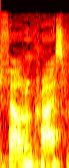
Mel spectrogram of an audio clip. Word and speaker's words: Feldenkrais: the feldenkrais method and feldenkrais rhymes with nice and basically it's a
